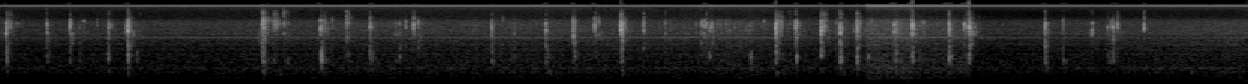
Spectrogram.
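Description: Typing on a computer keyboard: irregular runs of short, sharp keystroke clicks with brief pauses between them.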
